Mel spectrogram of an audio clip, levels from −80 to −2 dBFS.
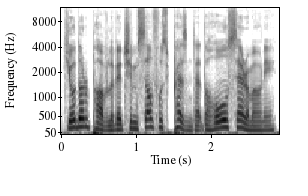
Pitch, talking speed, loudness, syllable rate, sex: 155 Hz, 185 wpm, -17 LUFS, 6.3 syllables/s, male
